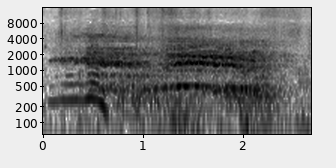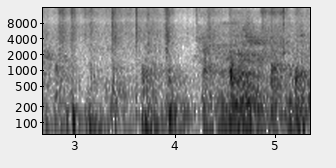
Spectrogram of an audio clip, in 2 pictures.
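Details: A one-day-old Friesian horse filly, in April 2019, whinnies: a wavering neigh that rises and falls sharply in the first half second, then a longer quavering call lasting about two seconds, followed by quiet shuffling and rustling.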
